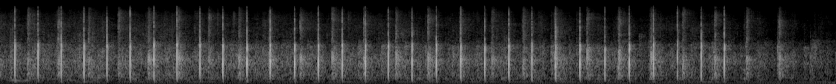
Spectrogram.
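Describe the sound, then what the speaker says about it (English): Standing applause for the graduating seniors at a high school honors banquet comes as slow, rhythmic, evenly spaced clapping, loud and clear, with little else over it. "Class of 2021, if you would please stand for one last applause."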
